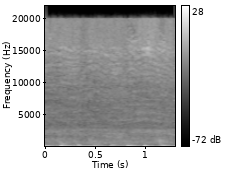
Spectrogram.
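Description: A spray can of plastic primer hisses steadily as it coats plastic pieces, a continuous close, loud airy spray with slight pulsing and no pauses.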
